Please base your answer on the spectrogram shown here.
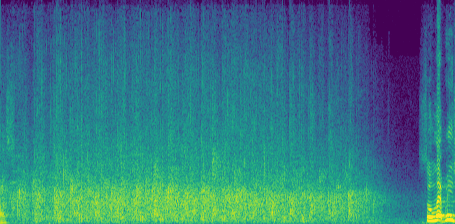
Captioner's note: applause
